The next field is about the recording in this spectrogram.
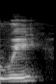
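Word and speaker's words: oui: e w right do we what the French word for yes the French word for yes is we if I take away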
